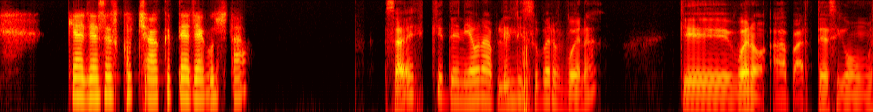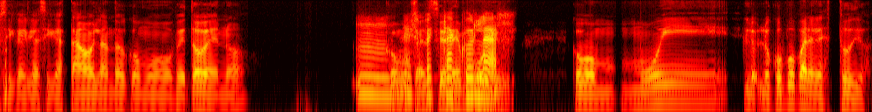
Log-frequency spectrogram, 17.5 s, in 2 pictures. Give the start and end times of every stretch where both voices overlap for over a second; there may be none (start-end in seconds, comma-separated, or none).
12.6-13.8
